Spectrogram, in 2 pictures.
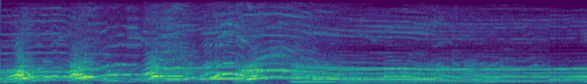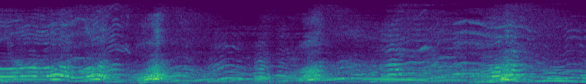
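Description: A chorus of coyotes rises in overlapping, quavering howls that bend up and down in pitch. Quick high yips and yelps break in throughout, giving the chorus its wild, tangled sound.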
